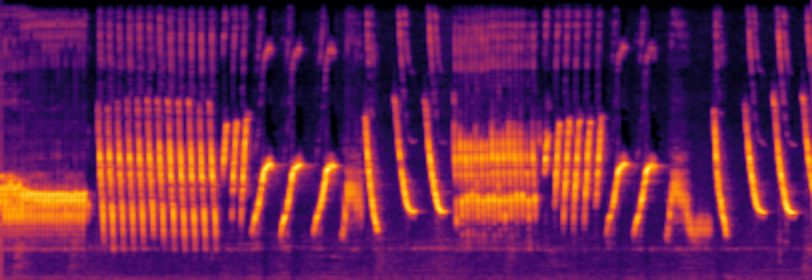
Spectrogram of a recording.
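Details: Lively Panda canary singing to excite other canaries: an opening steady buzzy note, quick dense trills, then loud swooping whistled notes repeated about three per second, alternating with further rapid trills.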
